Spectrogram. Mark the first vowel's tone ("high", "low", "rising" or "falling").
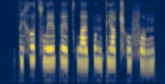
low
